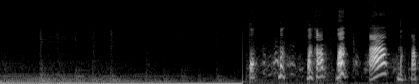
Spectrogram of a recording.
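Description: A low, steady hum fills the first half, then a chicken breaks in with a rapid run of sharp clucks and squawks, about six bursts in quick, uneven succession.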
